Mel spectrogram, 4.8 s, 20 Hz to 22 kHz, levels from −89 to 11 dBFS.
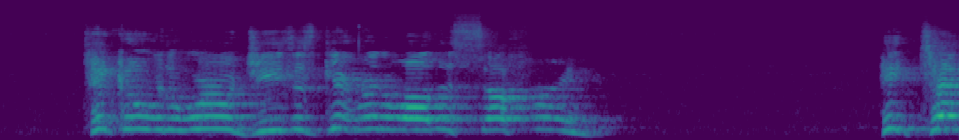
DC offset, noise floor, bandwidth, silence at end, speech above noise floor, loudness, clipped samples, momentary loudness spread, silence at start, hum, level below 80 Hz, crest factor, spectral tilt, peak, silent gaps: under 0.1%; -77 dBFS; 19 kHz; 0 s; 40 dB; -38 LUFS; under 0.1%; 10 LU; 0.4 s; none; under -90 dBFS; 22 dB; -2 dB/octave; -16 dBFS; none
